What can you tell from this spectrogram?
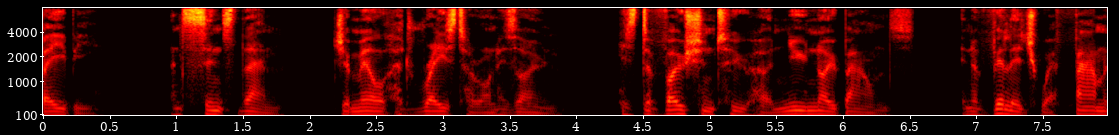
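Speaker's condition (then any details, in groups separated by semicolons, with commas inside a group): No condition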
